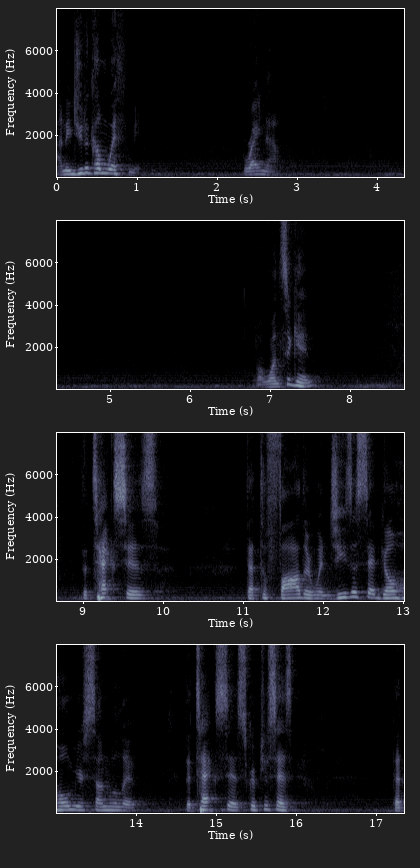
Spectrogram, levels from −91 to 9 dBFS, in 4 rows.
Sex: male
